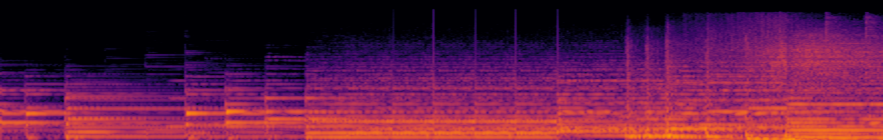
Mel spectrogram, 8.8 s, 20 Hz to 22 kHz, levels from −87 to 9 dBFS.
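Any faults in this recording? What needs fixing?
A broken-record loop runs from 3.91 s to 5.56 s. A fragment about 0.41 s long plays four times in a row, each copy identical and butted against the next. The sound that belonged in that stretch never arrives. The likely cause is a stall in the player, encoder or stream, which kept resending the last fragment it held until data flowed again. To prevent it, add underrun detection that outputs silence instead of repeating stale audio.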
